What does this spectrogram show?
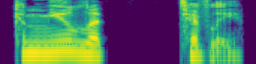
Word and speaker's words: cumulatively: Cumulatively. I always want to add an extra syllable for that word.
